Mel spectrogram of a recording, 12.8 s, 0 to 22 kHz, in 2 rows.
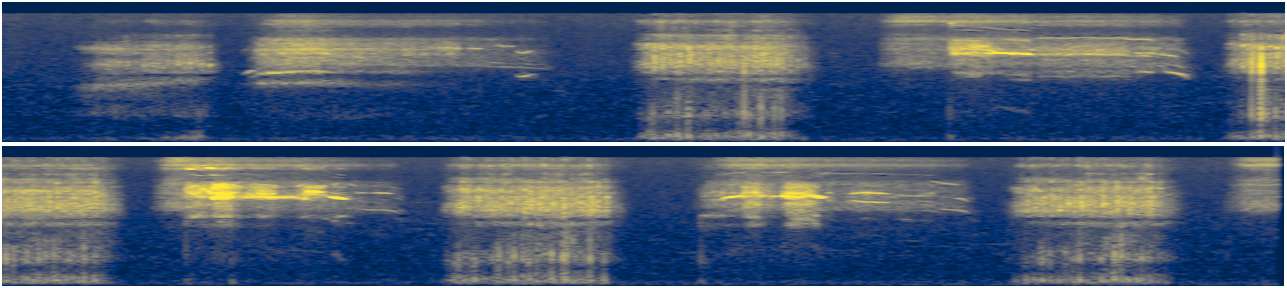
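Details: Baby girl (third daughter) snoring during a nap: soft, hissy snoring breaths in a steady rhythm, about 24 cycles a minute.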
